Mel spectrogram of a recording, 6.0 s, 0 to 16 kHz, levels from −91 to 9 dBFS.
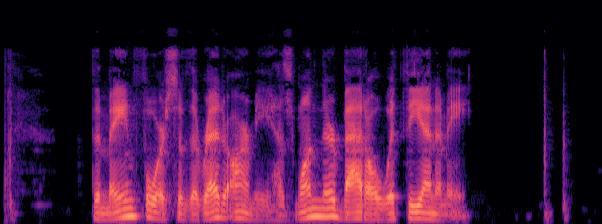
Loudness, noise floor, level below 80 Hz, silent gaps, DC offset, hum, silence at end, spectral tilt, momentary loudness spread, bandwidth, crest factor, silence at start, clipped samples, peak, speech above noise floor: -19 LUFS; -82 dBFS; -46 dBFS; none; under 0.1%; none; 0.35 s; -7 dB/octave; 11 LU; 7.2 kHz; 20 dB; 0.1 s; under 0.1%; -2 dBFS; 64 dB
